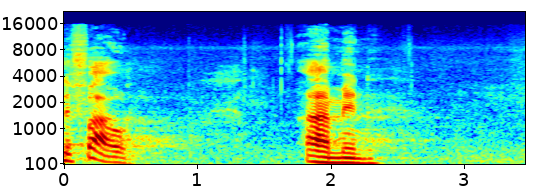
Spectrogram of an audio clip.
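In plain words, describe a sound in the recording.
An elderly man speaks into a microphone in short, calm phrases.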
